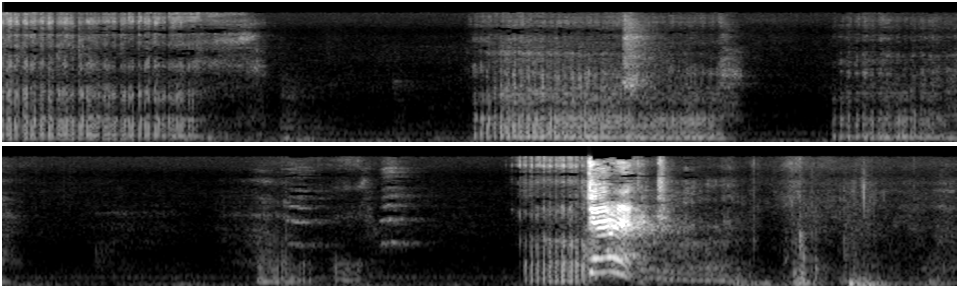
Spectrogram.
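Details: Yorkshire Terrier puppy Gracie growls over her new squeaky toy during tug-of-war indoors, protective of her toys; short growling bursts with gaps, then a sharp high squeak near the end.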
